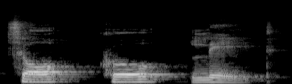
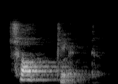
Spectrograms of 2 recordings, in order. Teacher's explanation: o in the middle is dropped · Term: dropped syllable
